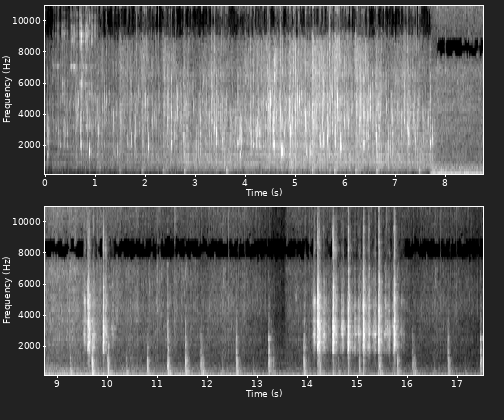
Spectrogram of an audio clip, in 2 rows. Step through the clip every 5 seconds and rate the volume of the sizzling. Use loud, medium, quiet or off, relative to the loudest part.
loud, loud, medium, quiet.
